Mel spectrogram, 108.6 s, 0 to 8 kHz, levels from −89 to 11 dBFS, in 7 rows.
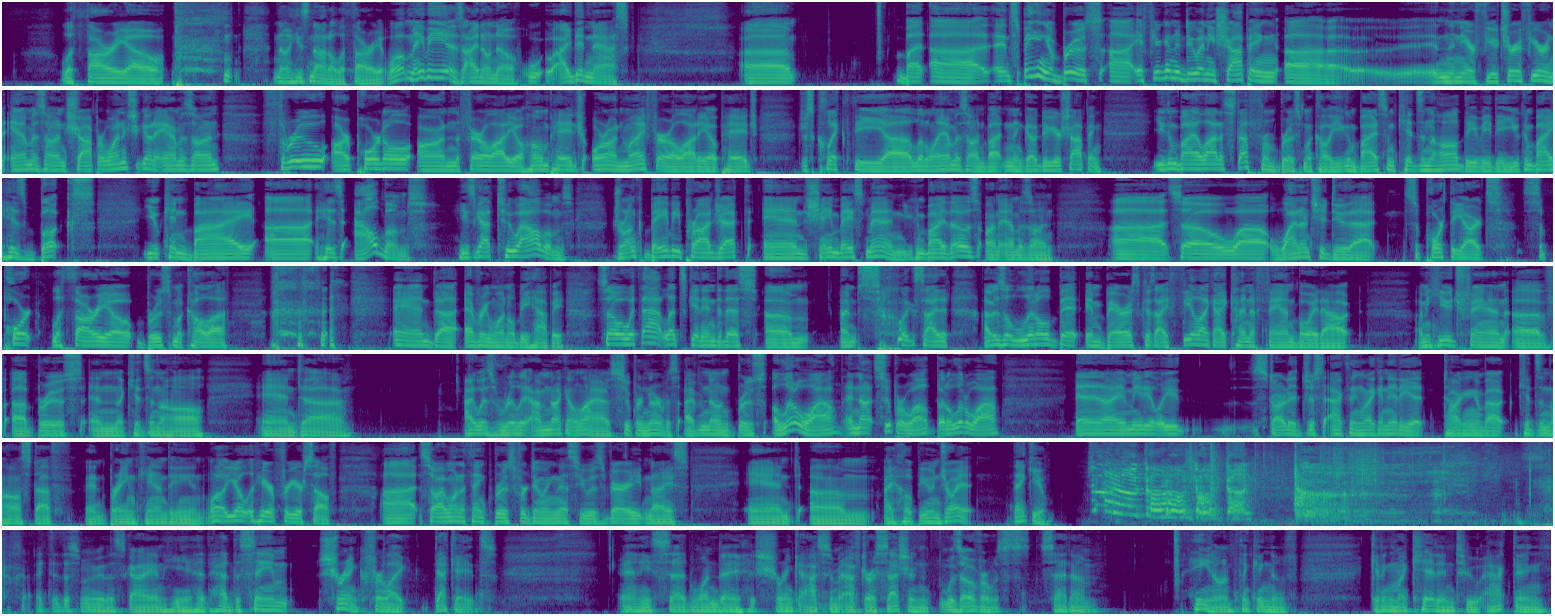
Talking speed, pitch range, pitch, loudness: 165 wpm, 85-110 Hz, 100 Hz, -24 LUFS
